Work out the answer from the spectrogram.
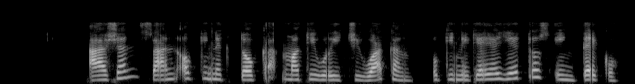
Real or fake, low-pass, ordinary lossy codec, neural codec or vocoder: fake; 7.2 kHz; Opus, 64 kbps; codec, 16 kHz, 4.8 kbps, FACodec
